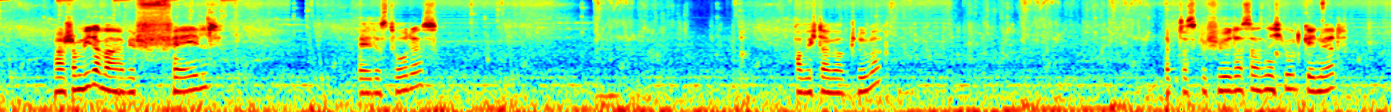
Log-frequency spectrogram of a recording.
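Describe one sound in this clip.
Gel splatters wetly onto surfaces.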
